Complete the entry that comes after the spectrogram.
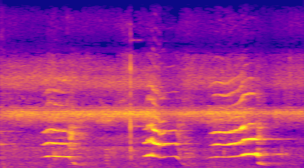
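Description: A young bear gives a series of squeaky, high-pitched whining calls, three or four rising squeals in quick succession, clear with no talking.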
